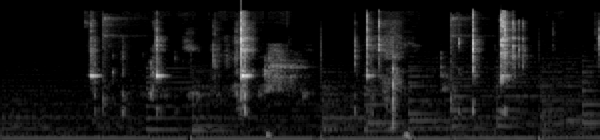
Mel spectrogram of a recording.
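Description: Soft background music with sustained low notes, over a run of sharp, short clinks of cutlery on dishes, the loudest about two and a half seconds in.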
